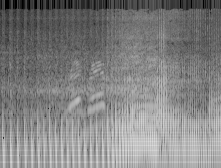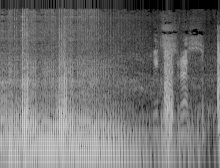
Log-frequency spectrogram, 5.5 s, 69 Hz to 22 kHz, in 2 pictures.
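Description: A motorcycle engine fitted with a JBT version 3 part runs close by, first in a pulsing idle, then swelling into a loud rev that holds and falls away. Voices talk over it, with clatter and scraping near the end.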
